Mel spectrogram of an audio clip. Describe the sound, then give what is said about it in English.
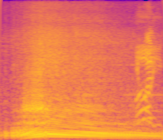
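A biker's motorcycle engine revs loudly at a Bikers for Trump gathering, its pitch surging and then sliding back down as it throttles off, with a brief voice near the end. “Are you revving your engine for Donald Trump?”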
